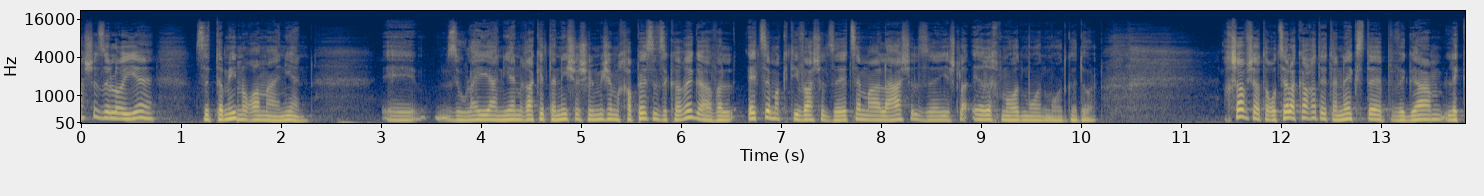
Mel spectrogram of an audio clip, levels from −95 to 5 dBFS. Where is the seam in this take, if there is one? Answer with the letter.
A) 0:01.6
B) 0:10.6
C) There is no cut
A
